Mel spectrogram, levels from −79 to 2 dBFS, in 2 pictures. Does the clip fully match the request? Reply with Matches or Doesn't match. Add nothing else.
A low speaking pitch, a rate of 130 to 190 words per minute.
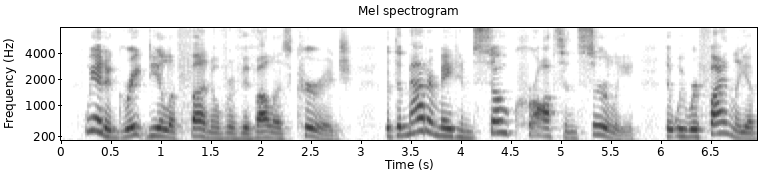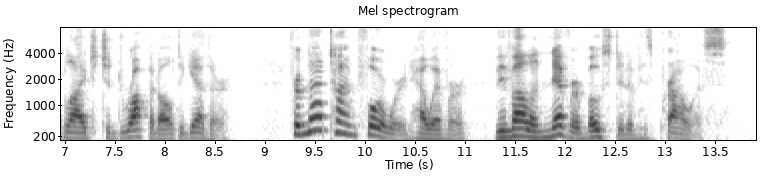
Doesn't match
